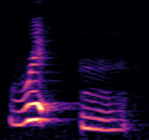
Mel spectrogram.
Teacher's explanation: Just move your tongue forward to go directly to the N. This E kind of disappears. It's not pronounced. So it's basically the T and the N that are next to each other.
